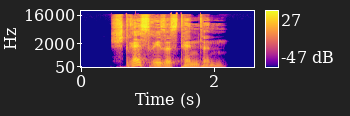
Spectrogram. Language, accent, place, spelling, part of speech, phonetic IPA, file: German, Germany, Berlin, stressresistenten, adjective, [ˈʃtʁɛsʁezɪsˌtɛntn̩], De-stressresistenten.ogg
- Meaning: inflection of stressresistent: 1. strong genitive masculine/neuter singular 2. weak/mixed genitive/dative all-gender singular 3. strong/weak/mixed accusative masculine singular 4. strong dative plural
